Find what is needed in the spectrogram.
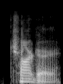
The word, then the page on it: charter: American English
